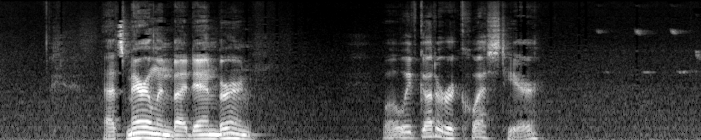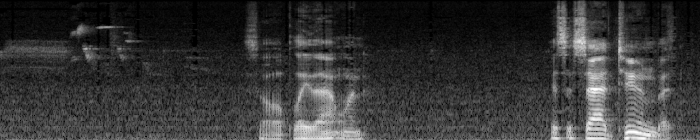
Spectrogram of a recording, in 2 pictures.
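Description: A middle-aged man talks calmly and warmly into a microphone.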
